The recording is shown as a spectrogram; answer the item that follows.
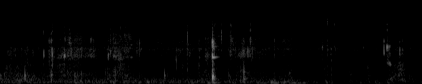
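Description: Faint handling noise: a few light knocks and rustles as an aluminium beer can is moved and set down on a wooden tree stump.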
